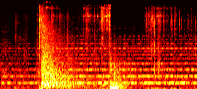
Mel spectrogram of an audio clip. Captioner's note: gunshot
